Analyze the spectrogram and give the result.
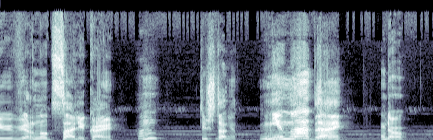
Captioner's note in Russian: хором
